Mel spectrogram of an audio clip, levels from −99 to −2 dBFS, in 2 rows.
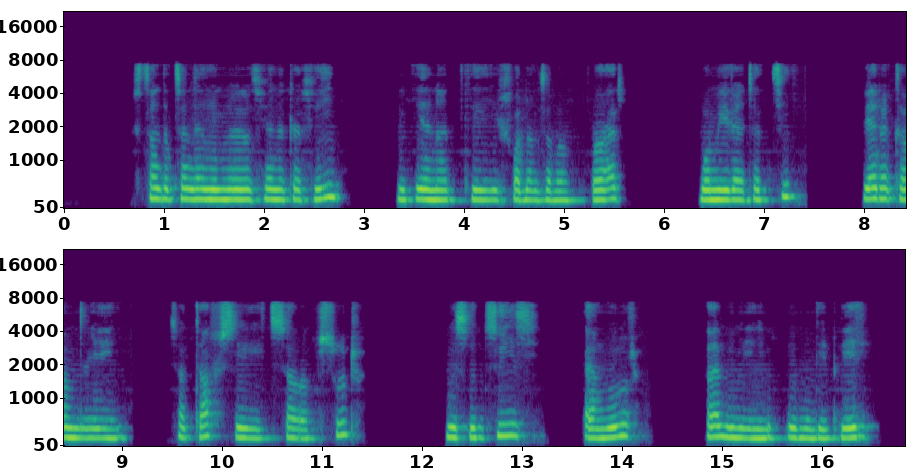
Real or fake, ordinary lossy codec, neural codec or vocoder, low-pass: fake; Opus, 64 kbps; codec, 16 kHz, 1 kbps, FunCodec, trained on LibriTTS, 50 frames a second; 7.2 kHz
